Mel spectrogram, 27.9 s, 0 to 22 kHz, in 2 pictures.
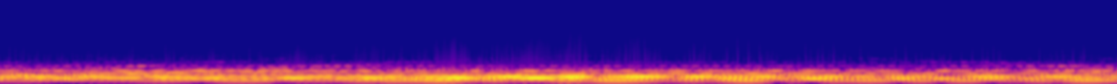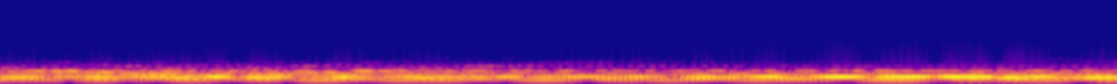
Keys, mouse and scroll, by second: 10.8 space, 11.2 click, 11.3-11.8 space, 12.0 click, 12.0-12.6 space, 13.2 click, 13.7 space, 14.1 ctrl+click, 19.9 space, 20.2 click, 20.4-22.0 space, 21.4 right click, 21.7 click, 21.8 space, 22.9 ctrl+click, 23.0 ctrl+click, 23.8-24.4 ctrl+drag, 25.5-25.8 click, 27.4 right click, 27.8 click.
